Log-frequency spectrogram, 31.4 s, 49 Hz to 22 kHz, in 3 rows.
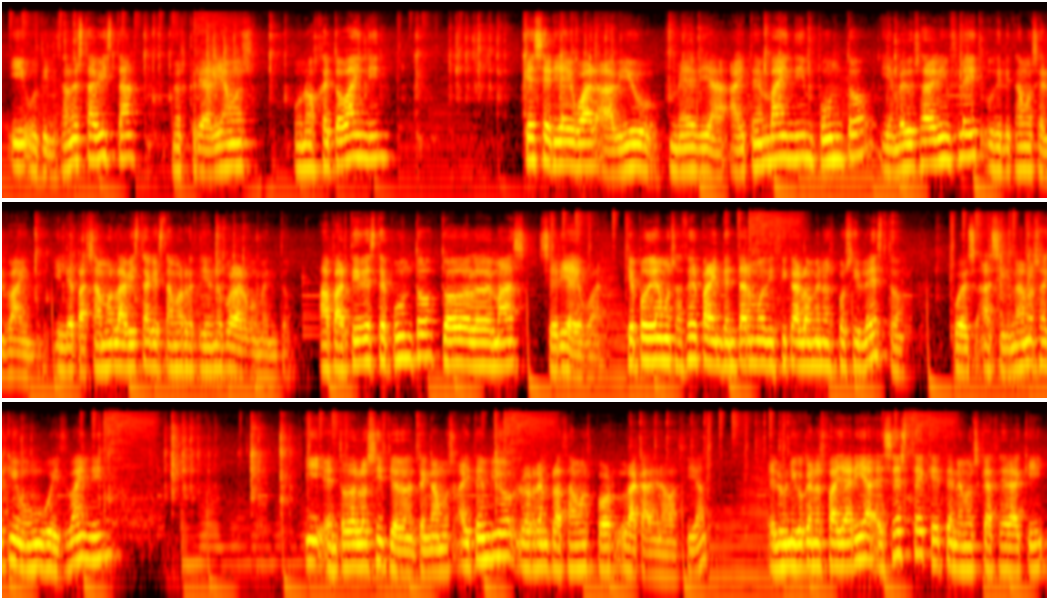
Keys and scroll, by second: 2.7 Return, 7.6 Return, 11.7 Escape, 12.5 ctrl+alt+l, 12.7 ctrl+alt+o, 21.9 Return, 25.9 ctrl+r.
